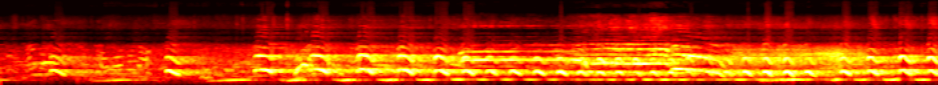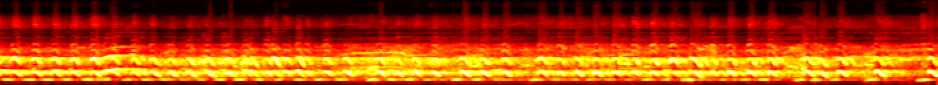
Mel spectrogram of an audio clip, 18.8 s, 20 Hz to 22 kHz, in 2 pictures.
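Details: Two siamangs at Chiba Zoological Park, Japan, roar together with inflated throat sacs, a threat display aimed at territorial intruders, 18 October 2013. The calls build into a rapid, dense run of barking hoots over steady low booms, with children's voices around.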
